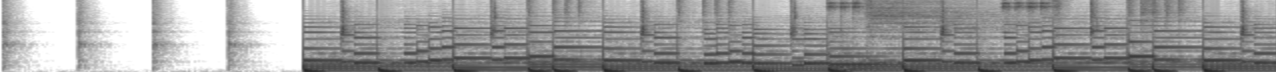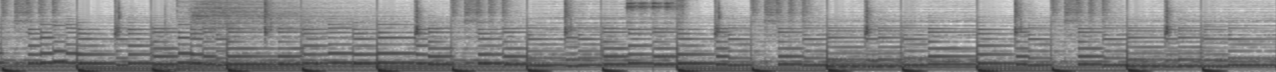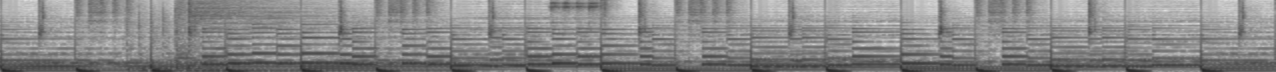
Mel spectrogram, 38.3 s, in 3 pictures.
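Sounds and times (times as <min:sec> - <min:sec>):
music with melody: 0:03.0 - 0:38.2.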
